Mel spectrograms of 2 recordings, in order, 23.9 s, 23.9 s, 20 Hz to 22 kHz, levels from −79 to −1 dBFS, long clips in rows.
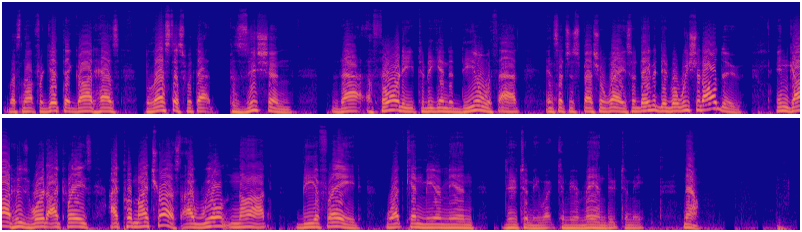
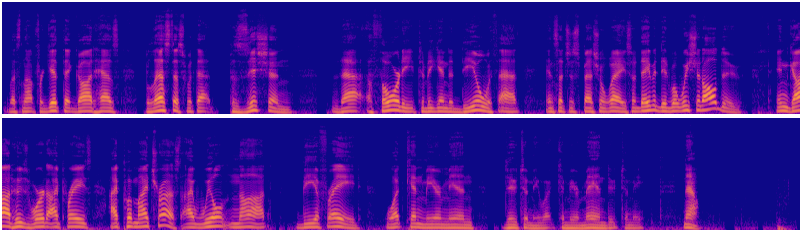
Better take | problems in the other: second | distortion; heavy; 8 dB below the speech

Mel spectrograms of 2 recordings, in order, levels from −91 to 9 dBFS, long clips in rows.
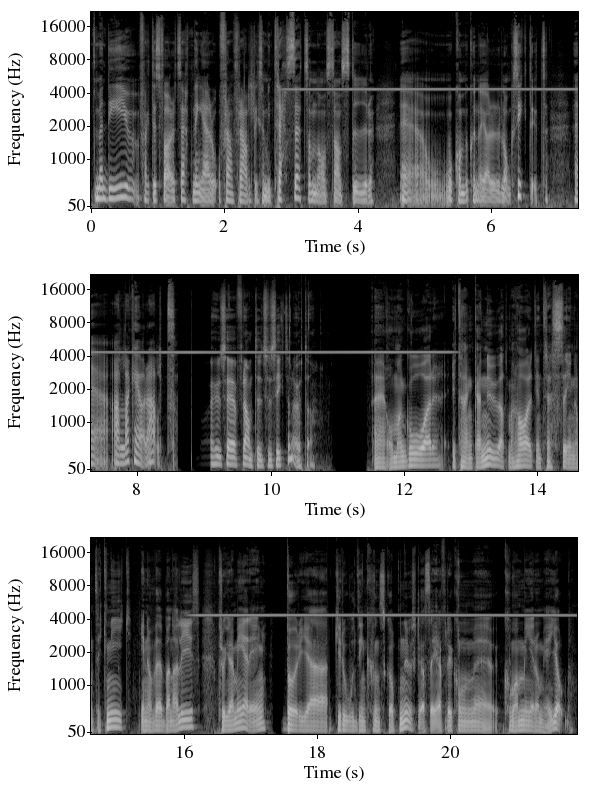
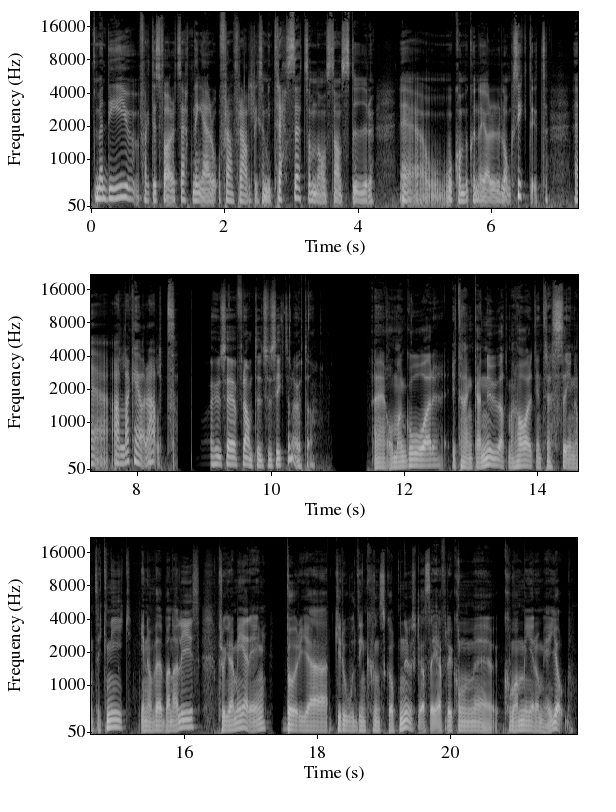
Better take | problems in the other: second | high-pitched whine; noticeable; from 3 to 13 s and from 16 s on; 4.5 kHz, 10 dB below the speech

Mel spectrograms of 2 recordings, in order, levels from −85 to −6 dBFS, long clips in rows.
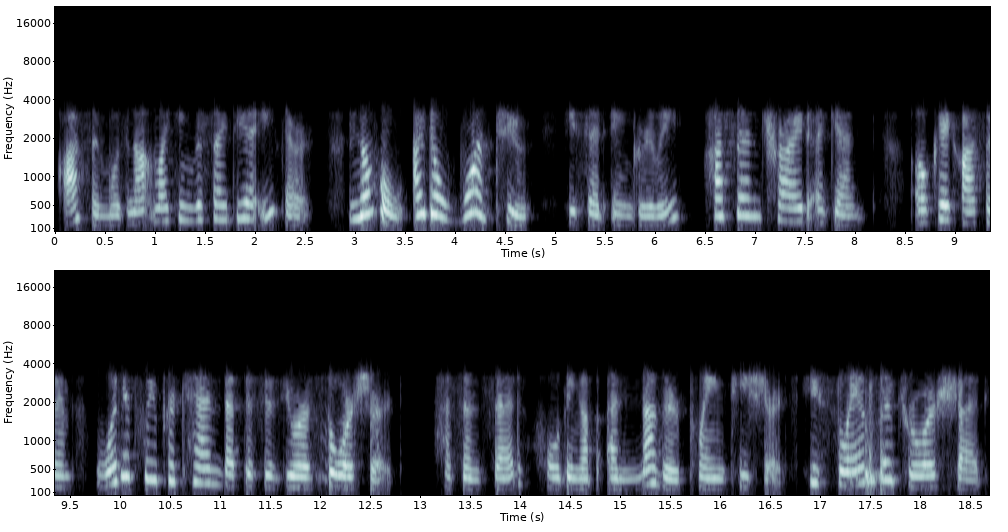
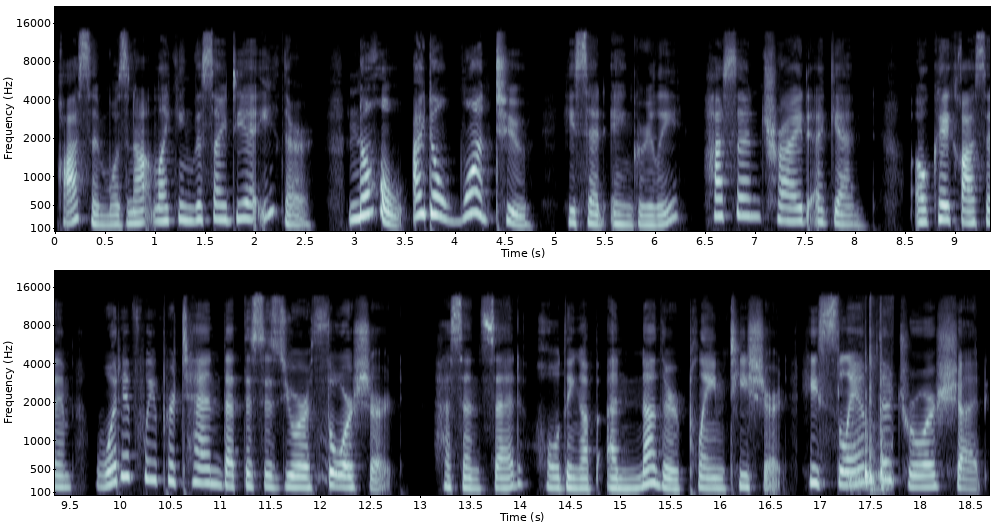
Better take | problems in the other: second | phone-call audio; poor line; nothing above 3 kHz

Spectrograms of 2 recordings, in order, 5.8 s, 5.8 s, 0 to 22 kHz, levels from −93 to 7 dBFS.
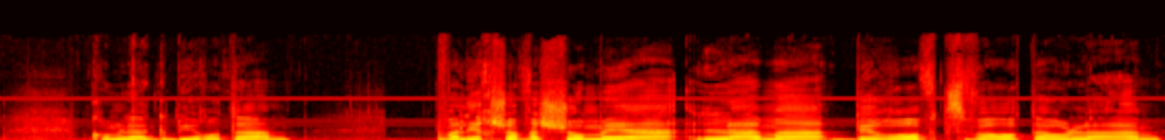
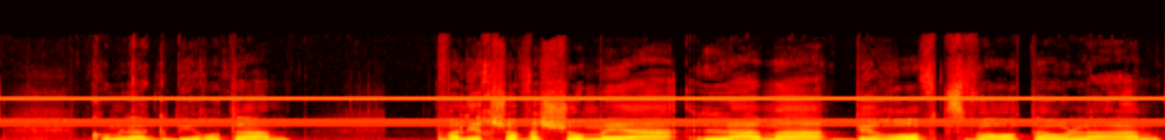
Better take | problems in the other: first | high-pitched whine; loud; throughout; 6.5 kHz, 8 dB below the speech; faint in the first

